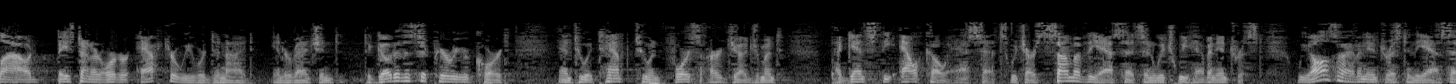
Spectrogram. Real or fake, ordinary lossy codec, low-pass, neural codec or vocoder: real; AAC, 48 kbps; 7.2 kHz; none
